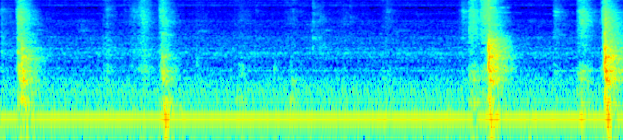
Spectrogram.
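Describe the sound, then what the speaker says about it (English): A knife chops onions on a board in a few sparse, separate strikes, faint and fairly close, over a steady low electrical hum; nobody speaks. "So we're going to finely chop our onions"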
